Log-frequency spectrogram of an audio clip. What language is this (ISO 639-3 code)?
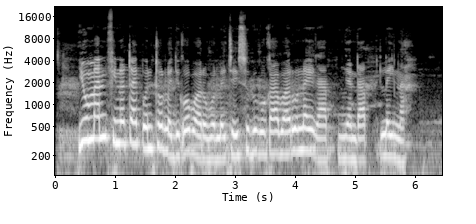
kln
